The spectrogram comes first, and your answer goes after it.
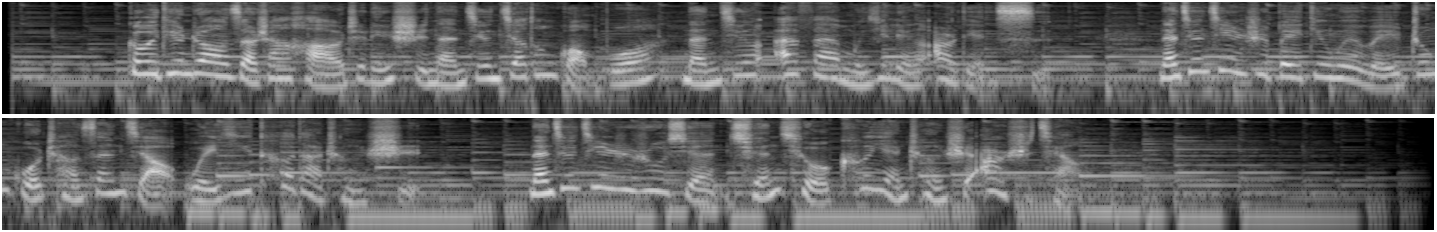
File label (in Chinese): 女 广播播报, putonghua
